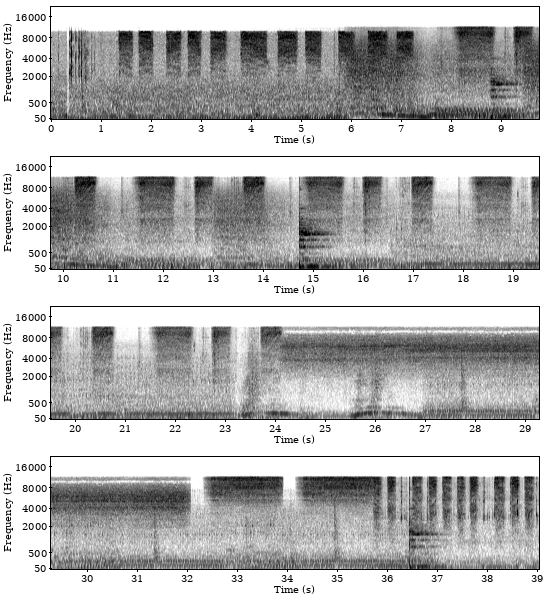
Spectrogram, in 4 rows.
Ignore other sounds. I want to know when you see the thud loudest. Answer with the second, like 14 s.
15 s.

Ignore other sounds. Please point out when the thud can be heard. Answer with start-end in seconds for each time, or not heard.
8.8-9.4, 14.7-15.5, 36.4-37.3.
